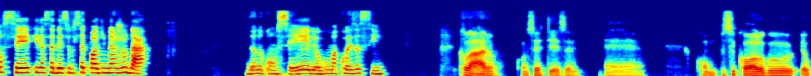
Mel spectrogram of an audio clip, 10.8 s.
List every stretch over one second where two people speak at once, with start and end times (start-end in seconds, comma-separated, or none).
none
